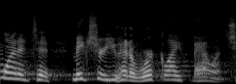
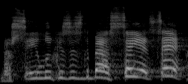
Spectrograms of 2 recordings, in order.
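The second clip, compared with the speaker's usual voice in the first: higher, teasing bully voice; big brother twisting an arm, taunting higher; mock sibling taunting; 6 semitones higher than usual. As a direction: gloat over your pinned little brother. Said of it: "until he said".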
